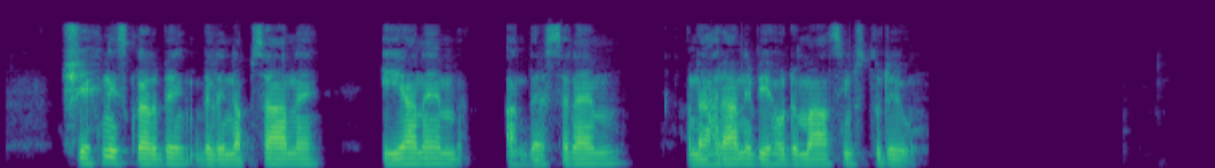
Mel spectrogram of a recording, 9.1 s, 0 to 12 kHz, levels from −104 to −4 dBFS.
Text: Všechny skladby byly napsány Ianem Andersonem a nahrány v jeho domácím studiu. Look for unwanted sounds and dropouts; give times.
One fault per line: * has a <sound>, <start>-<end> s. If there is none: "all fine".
all fine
